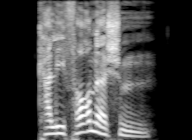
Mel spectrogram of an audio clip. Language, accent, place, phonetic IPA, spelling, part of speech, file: German, Germany, Berlin, [kaliˈfɔʁnɪʃm̩], kalifornischem, adjective, De-kalifornischem.ogg
- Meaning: strong dative masculine/neuter singular of kalifornisch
